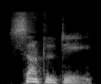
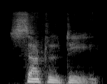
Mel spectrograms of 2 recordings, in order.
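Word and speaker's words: subtlety: तो बनेगा सटल्टी। सटल्टी। सट इल टी। सट इल टी। सटल्टी। सटल्टी। और यहां पर आपको पहले शब्दांश पर यानी SUBT पर जोर डालना है।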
